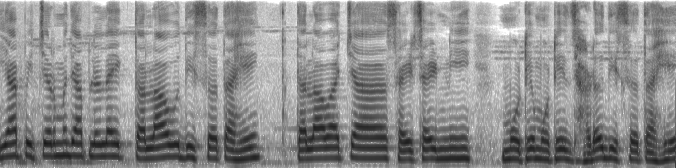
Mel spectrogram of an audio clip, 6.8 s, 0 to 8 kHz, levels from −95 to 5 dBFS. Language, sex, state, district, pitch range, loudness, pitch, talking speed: Marathi, male, Maharashtra, Solapur, 170-195 Hz, -13 LUFS, 180 Hz, 150 wpm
